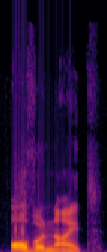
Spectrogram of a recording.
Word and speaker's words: overnight: world over and night if you put them together if you compound them with each other it comes the overnight you say overnight stress the first part the over part and the conversation that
